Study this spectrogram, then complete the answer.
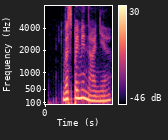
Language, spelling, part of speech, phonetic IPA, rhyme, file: Russian, воспоминание, noun, [vəspəmʲɪˈnanʲɪje], -anʲɪje, Ru-воспоминание.ogg
- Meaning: 1. memory, remembrance, recollection, flashback 2. memoirs, reminiscences, memorials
